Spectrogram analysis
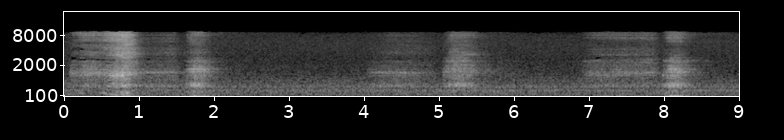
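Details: Noisy, snorting breathing from a sleeping adult with periodic loud snore bursts over quiet room hum: snoring.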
